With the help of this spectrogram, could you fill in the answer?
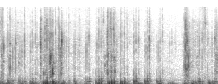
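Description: A large, hollow black plastic sports water bottle with a blue cap, holding liquid, is tapped with fingertips and nails while being tilted or shaken. Quick, dry taps with a deep, hollow thump mix with the soft slosh of the liquid inside. Brighter clicks from the nails cut through in places.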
